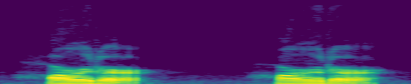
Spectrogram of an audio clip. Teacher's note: We have a flap T between the R and the R colored schwa.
